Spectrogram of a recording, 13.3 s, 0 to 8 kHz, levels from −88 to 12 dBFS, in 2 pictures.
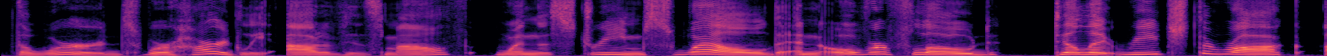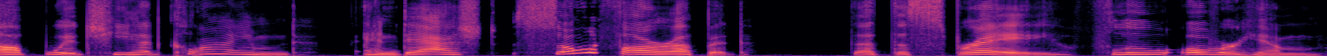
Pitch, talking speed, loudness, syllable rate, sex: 230 Hz, 165 wpm, -19 LUFS, 3.9 syllables/s, female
